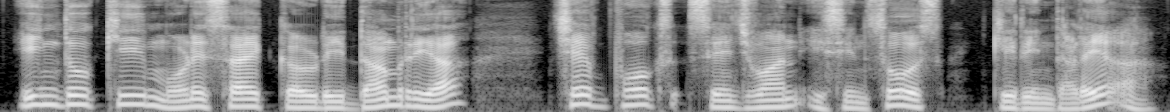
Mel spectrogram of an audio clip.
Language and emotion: Santali, neutral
